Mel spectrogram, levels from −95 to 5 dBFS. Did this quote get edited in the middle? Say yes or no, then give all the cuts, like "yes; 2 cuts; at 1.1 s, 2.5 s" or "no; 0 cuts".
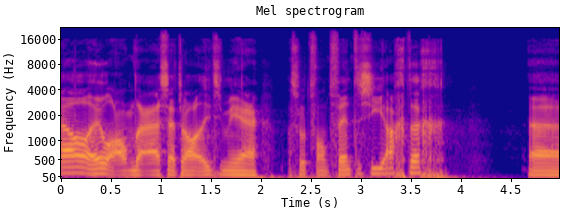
yes; 2 cuts; at 1.2 s, 2.3 s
